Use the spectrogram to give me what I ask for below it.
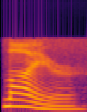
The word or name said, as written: lyre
